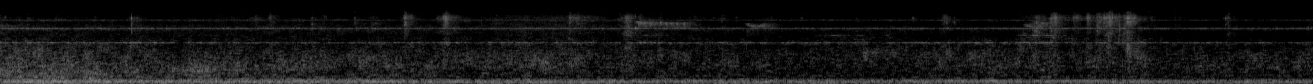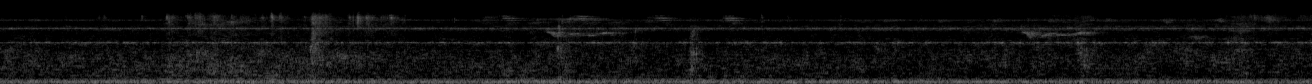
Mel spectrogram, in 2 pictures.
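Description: Steady, high-pitched insect drone that runs on without a break, over a low background rumble. A few short high chirps and brief rustles break in now and then.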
